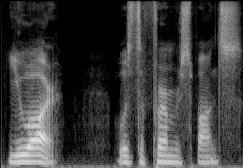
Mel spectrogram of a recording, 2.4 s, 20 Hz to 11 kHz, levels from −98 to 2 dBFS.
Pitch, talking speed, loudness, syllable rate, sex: 130 Hz, 150 wpm, -19 LUFS, 5.1 syllables/s, male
